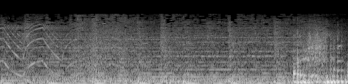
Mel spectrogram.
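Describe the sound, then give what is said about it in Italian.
A lion roars loudly, a deep rumbling growl with sweeping tones at first, swelling into a heavier, rougher burst near the end, with no voices. “Mi riprenderò il mio leone in un modo o nell'altro.”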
